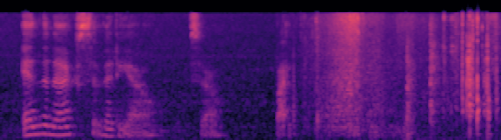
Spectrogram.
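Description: A middle-aged woman talks brightly and close to a microphone.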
